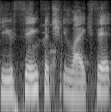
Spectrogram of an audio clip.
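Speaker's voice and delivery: put-on mean voice.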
